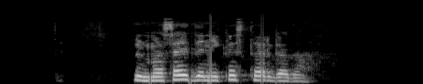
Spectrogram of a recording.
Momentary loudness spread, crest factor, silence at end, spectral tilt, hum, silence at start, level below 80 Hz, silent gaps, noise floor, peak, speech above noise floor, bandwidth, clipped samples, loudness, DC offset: 9 LU; 18 dB; 1.15 s; -5.5 dB/octave; none; 1.35 s; -60 dBFS; none; -84 dBFS; -6 dBFS; 64 dB; 10 kHz; under 0.1%; -21 LUFS; under 0.1%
